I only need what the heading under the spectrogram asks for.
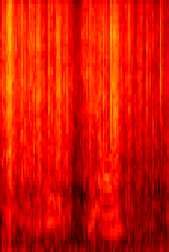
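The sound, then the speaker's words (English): A bag of Takis chips crinkles and rustles continuously for a couple of seconds, with a faint voice murmuring briefly underneath the crackling plastic. “And then we're going to be eating it with Takis.”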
